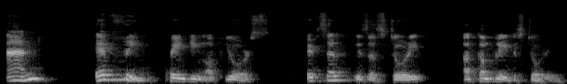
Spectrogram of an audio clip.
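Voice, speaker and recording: A man's voice: medium pitch, big pitch swings, unhurried, slight background noise, rough recording. A man, a Hindi speaker, interviewing and thanking his guest in a polite, formal way. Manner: polite, formal, many soft affirmations.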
